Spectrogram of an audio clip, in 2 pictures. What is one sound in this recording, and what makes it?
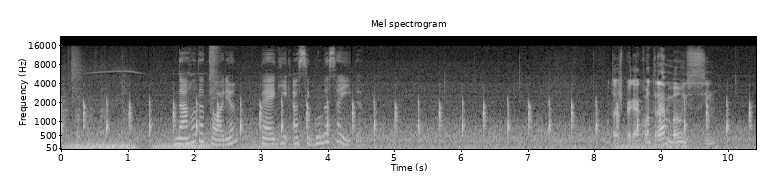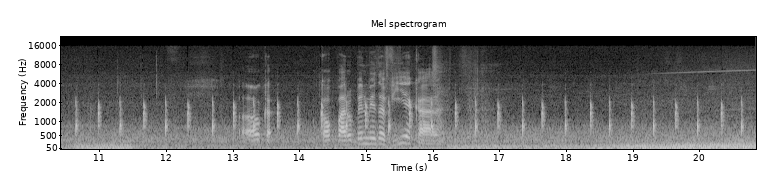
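A truck engine hums low and steadily.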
